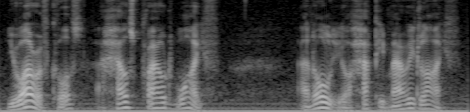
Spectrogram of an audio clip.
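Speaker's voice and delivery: ordinary delivery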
